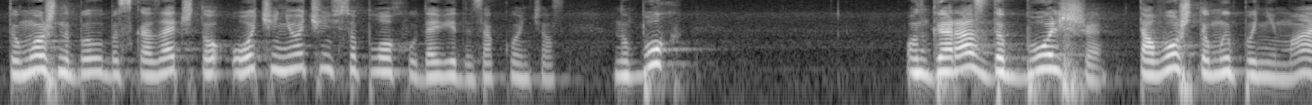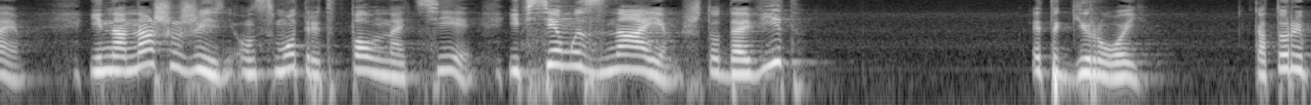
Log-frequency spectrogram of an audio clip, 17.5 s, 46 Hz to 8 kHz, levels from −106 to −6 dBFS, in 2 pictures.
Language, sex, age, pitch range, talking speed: Russian, female, 30-49, 195-260 Hz, 130 wpm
